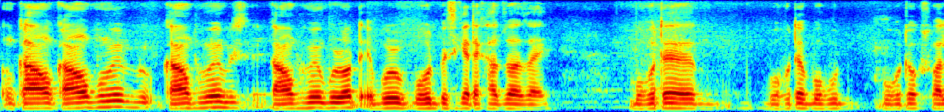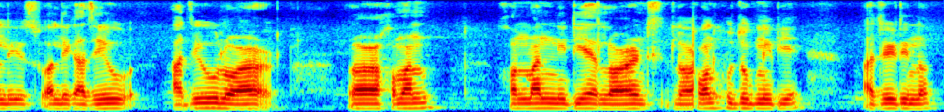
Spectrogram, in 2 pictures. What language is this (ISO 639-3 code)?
asm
